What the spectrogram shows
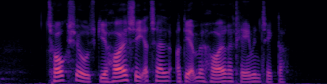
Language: Danish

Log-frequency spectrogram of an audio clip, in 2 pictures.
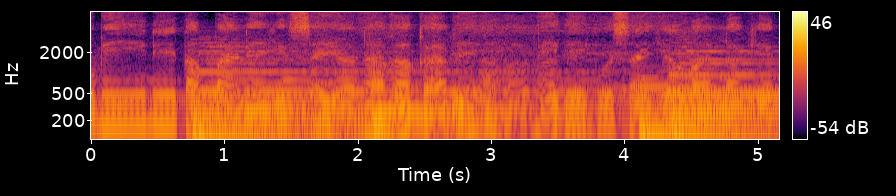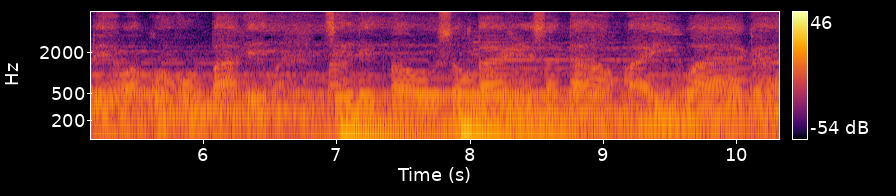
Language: Filipino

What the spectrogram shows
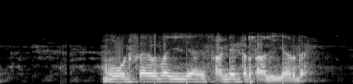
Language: Punjabi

